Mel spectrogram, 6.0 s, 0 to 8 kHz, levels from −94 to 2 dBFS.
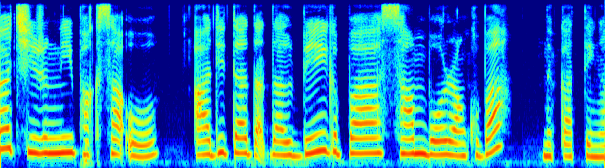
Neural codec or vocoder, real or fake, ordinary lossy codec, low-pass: none; real; none; 7.2 kHz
